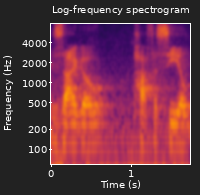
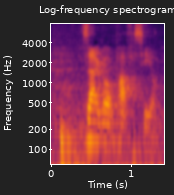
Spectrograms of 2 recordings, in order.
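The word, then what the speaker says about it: zygapophyseal: It's also called, I don't even want to say it, zygopophyseal joint. If you say it, you've got to spell it. Z-Y-G-O-P-Y-P-H-Y-C-E or S-E-A-L, zygopophyseal joint or Z joint.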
